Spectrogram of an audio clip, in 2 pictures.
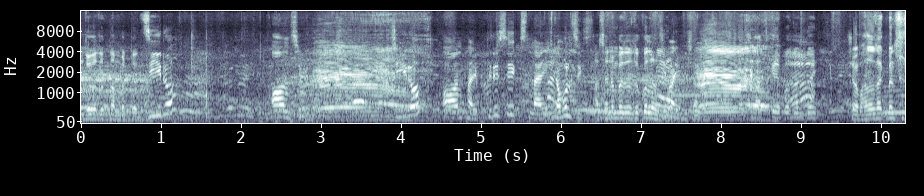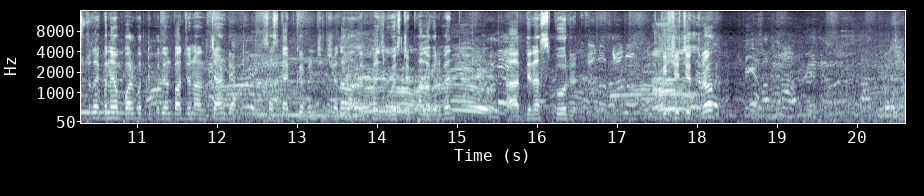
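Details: Sahiwal bulls for sale at a busy cattle market, Comilla, 9 January 2026: many overlapping drawn-out lowing moos with bending pitch throughout, mixed with steady talk of traders and crowd noise.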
